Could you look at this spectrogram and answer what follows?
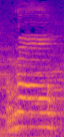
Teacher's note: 10 নম্বর মাখরাজ জিহ্বার আগার পিঠ তার বরাবর উপরে তালুর সঙ্গে লাগিয়ে র।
